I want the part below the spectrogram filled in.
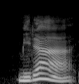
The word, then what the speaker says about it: mirá: Mirá, y ponen el acento en las palabras donde a mí siempre yo reclamaba, pero al final es la idiosincrasia de ellos, porque decía, no, es que no es así gramaticalmente, no dice mirá, es mira.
